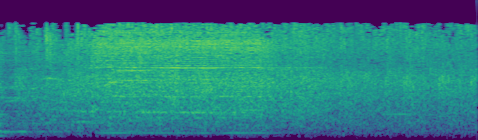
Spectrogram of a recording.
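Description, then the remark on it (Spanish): An audience in Venezuela claps steadily, a dense wash of many hands applauding at once, holding loud for most of the stretch before easing slightly toward the end, with no voices heard. “Caballeros, solo escuché aplausos femeninos. Aplauda porque si no se va a meter en un lío.”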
